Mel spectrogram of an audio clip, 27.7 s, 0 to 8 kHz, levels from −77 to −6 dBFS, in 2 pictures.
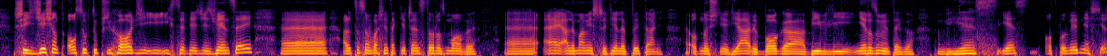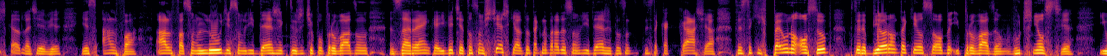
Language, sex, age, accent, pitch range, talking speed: Polish, male, 20-39, native, 145-170 Hz, 175 wpm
